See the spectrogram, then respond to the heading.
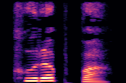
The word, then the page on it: ಖುರಪ್ಪ: khurappa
